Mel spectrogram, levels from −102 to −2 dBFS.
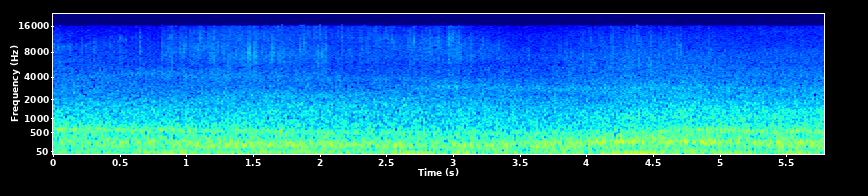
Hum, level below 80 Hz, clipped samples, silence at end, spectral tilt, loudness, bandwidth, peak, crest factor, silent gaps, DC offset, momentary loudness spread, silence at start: none; -54 dBFS; under 0.1%; 0 s; -5 dB/octave; -47 LUFS; 16.5 kHz; -32 dBFS; 14 dB; none; under 0.1%; 3 LU; 0 s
